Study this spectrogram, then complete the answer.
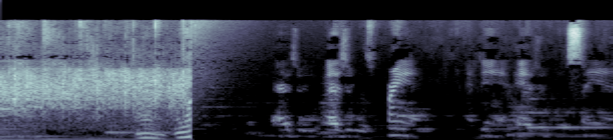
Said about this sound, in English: Amen. Thank you. Come on, let's give God a great hand clap.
